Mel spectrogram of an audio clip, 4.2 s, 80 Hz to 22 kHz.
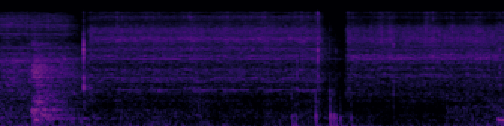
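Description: Faint mechanical running of the Lego Technic 42055 bucket wheel excavator's motor-driven gear train working the boom, with a couple of short clicks.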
